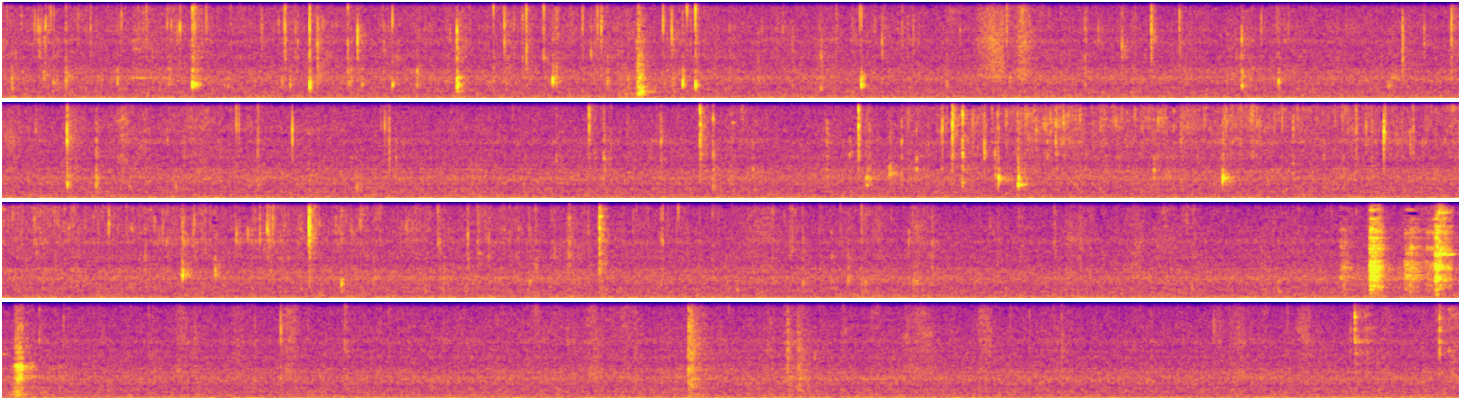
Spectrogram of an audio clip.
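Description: Spring-roll-wrapper parcel shallow-frying in oil in a frying pan: a steady sizzle with scattered small pops and crackles, over a low steady hum. A short burst of sharper crackles comes about two-thirds of the way through.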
